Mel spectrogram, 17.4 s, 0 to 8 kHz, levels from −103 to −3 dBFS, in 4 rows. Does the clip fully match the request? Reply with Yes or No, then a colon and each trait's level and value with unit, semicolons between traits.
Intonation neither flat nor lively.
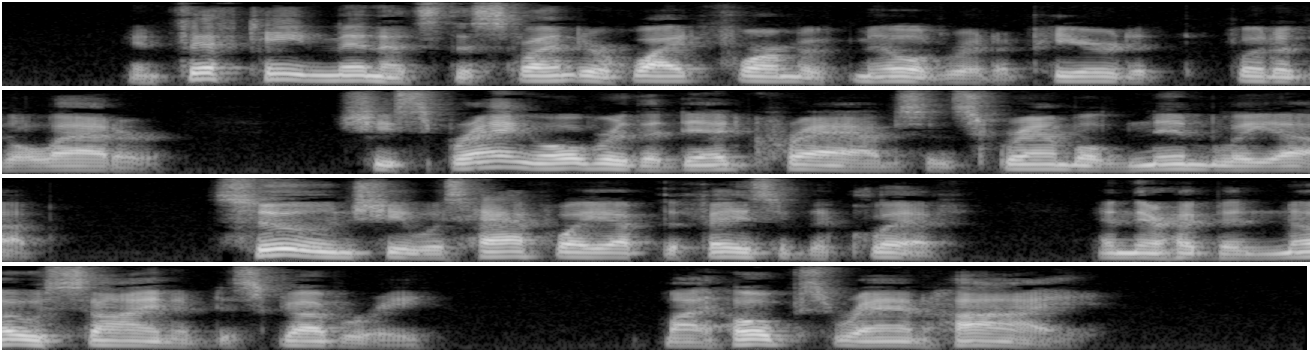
Yes: average, 3.5 semitones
